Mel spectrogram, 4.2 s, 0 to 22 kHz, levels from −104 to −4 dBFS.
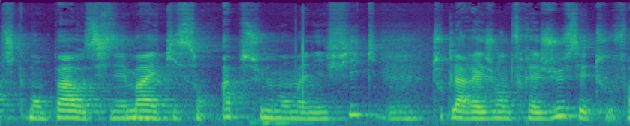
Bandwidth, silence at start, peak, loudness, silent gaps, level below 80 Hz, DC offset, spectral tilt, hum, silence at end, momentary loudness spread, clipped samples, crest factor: over 20 kHz; 0 s; -8 dBFS; -26 LUFS; none; -58 dBFS; under 0.1%; -3.5 dB/octave; none; 0 s; 8 LU; under 0.1%; 20 dB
